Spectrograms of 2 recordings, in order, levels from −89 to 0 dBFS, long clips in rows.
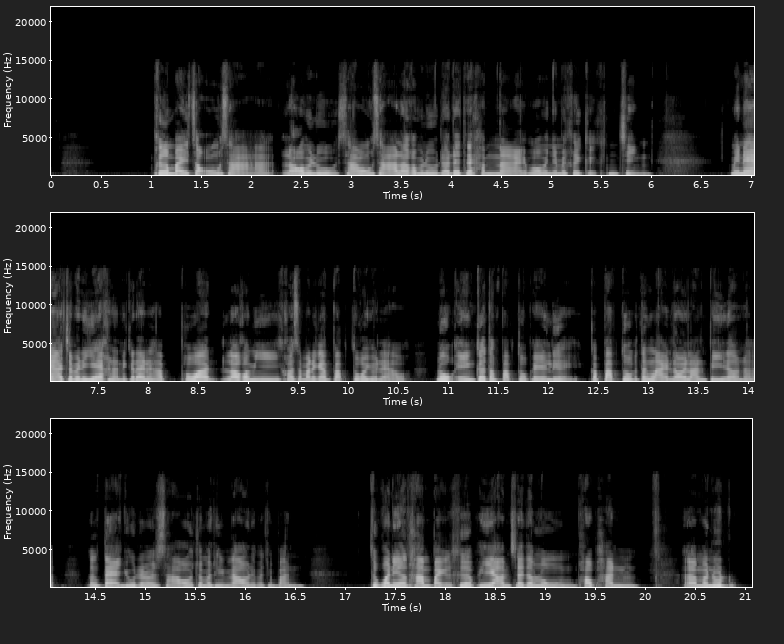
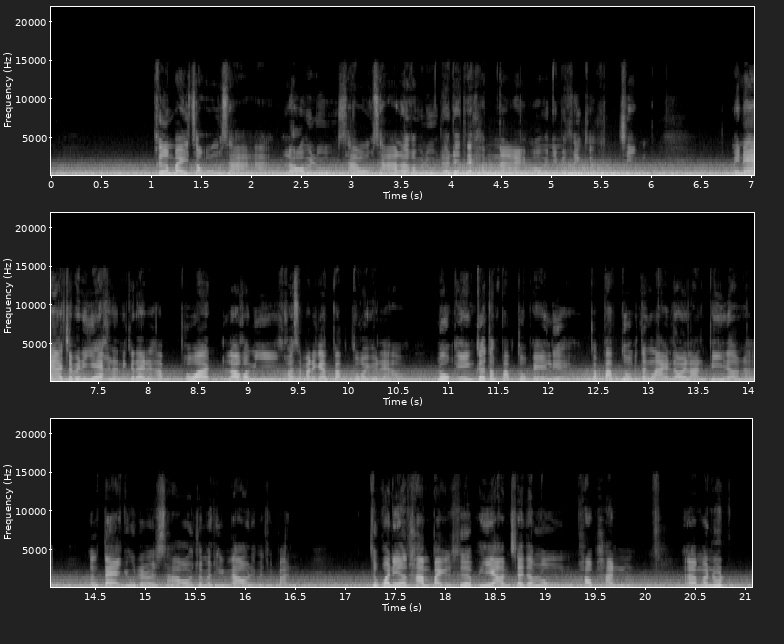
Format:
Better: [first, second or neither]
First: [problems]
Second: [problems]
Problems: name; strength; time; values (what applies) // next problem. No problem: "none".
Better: first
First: none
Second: wind noise on the microphone; heavy; 5 dB below the speech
